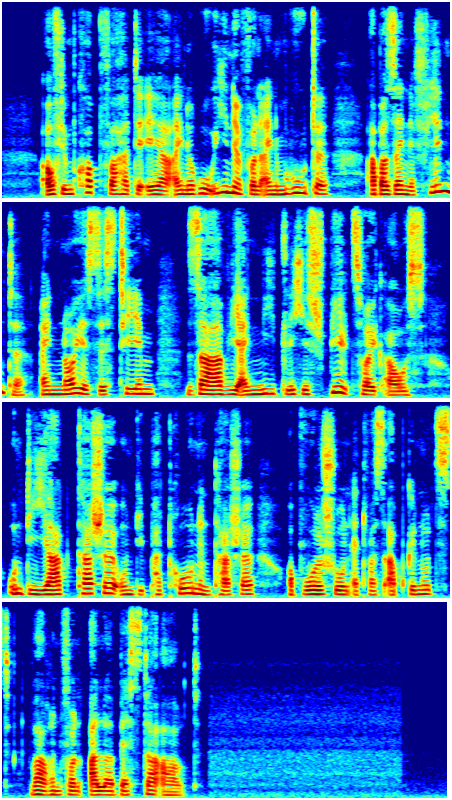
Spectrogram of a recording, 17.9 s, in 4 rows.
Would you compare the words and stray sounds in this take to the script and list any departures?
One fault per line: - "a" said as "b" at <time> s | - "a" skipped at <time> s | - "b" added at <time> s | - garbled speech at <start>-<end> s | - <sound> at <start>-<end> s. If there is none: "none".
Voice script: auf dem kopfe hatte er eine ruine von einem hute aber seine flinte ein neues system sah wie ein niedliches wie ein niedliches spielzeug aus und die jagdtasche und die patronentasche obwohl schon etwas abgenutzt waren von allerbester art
- "wie ein niedliches" skipped at 7.6 s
